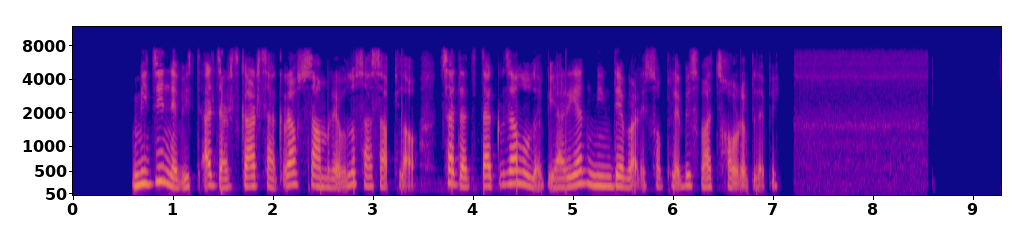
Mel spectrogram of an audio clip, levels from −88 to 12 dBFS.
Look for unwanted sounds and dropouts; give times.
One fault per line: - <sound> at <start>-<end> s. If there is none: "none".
none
